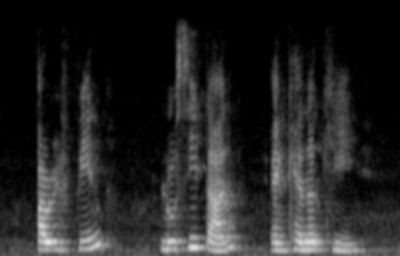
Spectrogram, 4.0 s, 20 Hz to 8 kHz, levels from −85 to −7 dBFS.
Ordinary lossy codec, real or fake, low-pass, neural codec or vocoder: none; fake; 7.2 kHz; codec, 16 kHz, 16 kbps, FunCodec, trained on LibriTTS, 50 frames a second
